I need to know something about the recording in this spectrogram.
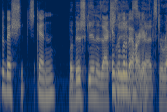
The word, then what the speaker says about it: Babischkin: But it's spelled exactly like it sounds. Yeah. So I feel like Babischkin. Babischkin is actually little bit harder.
